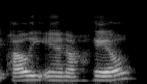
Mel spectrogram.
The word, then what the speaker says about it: Pollyanna Hale: How I say Pollyanna Hale? Is that how you say it?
